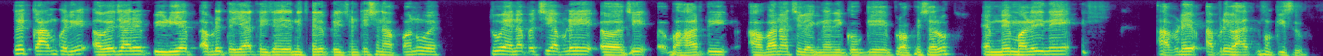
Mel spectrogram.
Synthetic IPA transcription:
t̪oekːamkəɾieʔəʋed͡ʒjaɾepiɽiep̚apɽ̃et̪əjːaɾt̪ʰəid͡ʒajəned͡ʒjaɾepɾɛzɛɳʈeʃənapʋanũɦoj | t̪oenapət͡ʃʰiapɽ̃ed͡ʒebəɦaɾt̪ʰi | aʋːanat͡ʃʰeʋeɡnanikok̬epɾɔfesəɾo | emneməɭine | apɽ̃eapɽ̃iʋat̪̚mukiʃũ

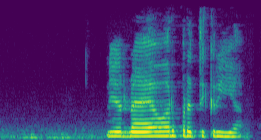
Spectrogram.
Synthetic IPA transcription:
niɾɳɐjɐʋɐɾpɾɐt̪ikɾijɐ

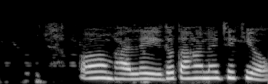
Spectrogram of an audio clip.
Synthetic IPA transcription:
ɔbʱaleid̪ot̪aɦãnad͡ʒekiɔ

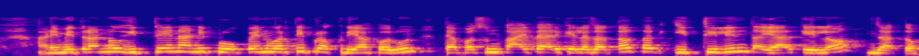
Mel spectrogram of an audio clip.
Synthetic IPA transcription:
a̰ɽ̃imit̪ɾanːoit̪ʰːenaɽ̃ipɾopenʋəɾt̪iːpɾəkɾijakəɾuːnt̪japasuːnkajt̪əjaɾkeləːd͡zat̪ət̪əɾit̪ʰːiliːnt̪əjaɾkeləd͡zat̪ə

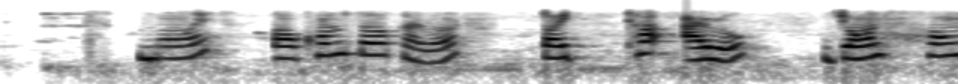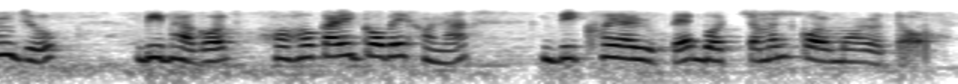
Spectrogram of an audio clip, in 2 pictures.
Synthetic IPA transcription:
moj | ɔxʰɔmsɔɹkaɹɔɹtɔjtʰːɔaɹu | zɔnxɔŋzuɡ | bibʱaɡɔtxɔɦɔkaɹiɡɔbexʰɔna | bikʰɔjaɹupɛbɔɹtɔmankɔɹmɔɹɔtɔ̰

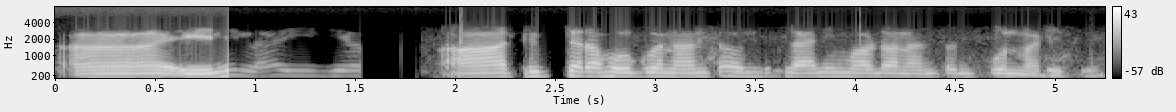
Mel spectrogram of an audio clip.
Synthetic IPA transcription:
aeːnilːɐiːɡe | aʈɾip̚t̪ɐɾɐɦoːɡɐnaːnt̪ɐond̪uplaːniŋɡmaːɽonaːnt̪ɐond̪upʰoːnmaːɽid̪u

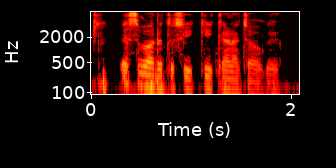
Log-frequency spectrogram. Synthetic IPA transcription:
ɪsbaːɾeːt̪ʊsĩːkiːkɛːɽ̃aːt͡ʃaːoːɡeː

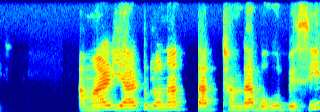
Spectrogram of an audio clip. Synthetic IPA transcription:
amaɹijaɹtulɔnatːatʰːandaboɦut̚besi

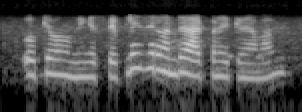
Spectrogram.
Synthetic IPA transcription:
oːkːemɐmɐmniːŋːɐɭsʈepːleːd͡ʑɐɾʋɐndɨaːʈ̚pɐɳːiɾikʲːunɐjaːmaːm

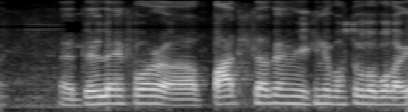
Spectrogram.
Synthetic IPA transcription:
deɹlajpʰɔɹpathisapɛamiekʰinibɔst̪ʊklobɔlaɡɛ

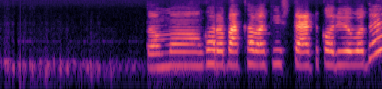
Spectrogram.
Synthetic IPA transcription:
t̪ɔmɔɡʱɔɾɔpakʰːabakisʈaɾʈkɔɾibebɔd̪e

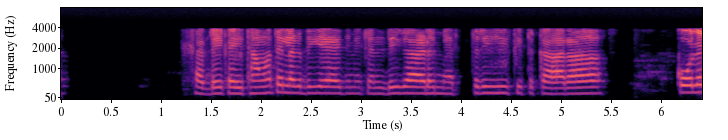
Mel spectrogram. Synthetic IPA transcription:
saːɖeːkəiːt̪ʰaːʋãːt̪eːləɡd̪iːɛːd͡ʒɪʋẽːt͡ʃənd̪iːɡəɽmɛːt̪ɾiːt͡ʃɪt̪kaːɾaː | koːl

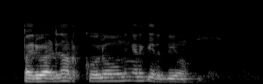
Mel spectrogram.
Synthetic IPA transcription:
pɐɾibaːɽinɐɽɐkːoːloːonːɨŋːɐnekːeðibij

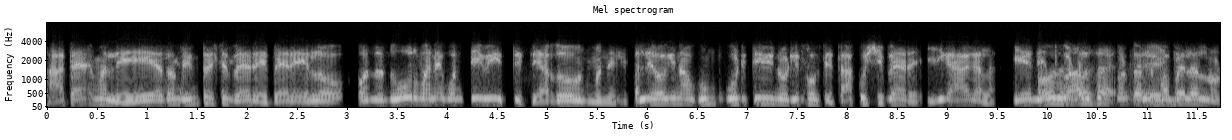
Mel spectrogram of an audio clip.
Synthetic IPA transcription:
a̰ːʈɐjmɐlːiɐd̪ond̪iɳʈɾesʈbeːɾebeːɾeɛlːoond̪unuːɾmɐneɡond̪̚ʈiːʋiːt̪ːit̪ːujaːɾd̪oːond̪mɐneɐlːiɐlːiɦo̞ːɡinaːʋɡumbɡoːɽiʈiːʋino̞ːɽlikɦoːɡ̚t̪iʋit̪ʰaːkʰuʂibeːɾḛiːɡɐɦaːɡɐlːɐ̰eːnikoeikoɳʈɐlːɐmobɐjlɐlːnoːɽu

